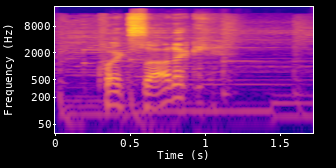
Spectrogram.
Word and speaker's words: quixotic: It's quixotic, apparently. What? The pronunciation you gave me is Kwuhk.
